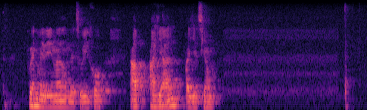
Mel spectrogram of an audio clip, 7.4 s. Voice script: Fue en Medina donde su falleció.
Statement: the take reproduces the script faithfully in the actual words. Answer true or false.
false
